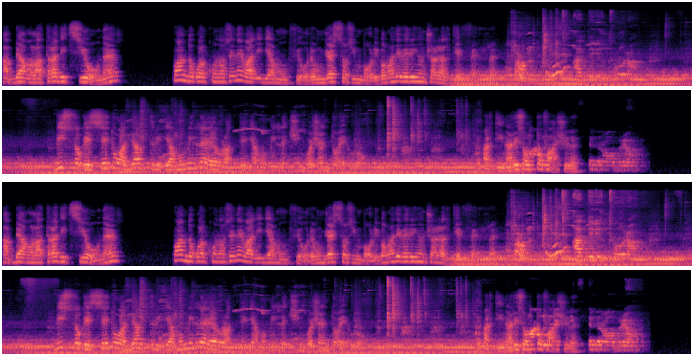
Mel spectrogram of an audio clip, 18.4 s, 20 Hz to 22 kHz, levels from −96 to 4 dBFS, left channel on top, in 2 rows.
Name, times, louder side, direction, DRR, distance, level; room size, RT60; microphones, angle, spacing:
voice 1, 0.0-1.6 2.3-6.6 9.9-14.1 15.6-16.9, left 1 dB, 30° left, 1.2 m, -26 dB
sound 1, 5.9-16.3, right 1 dB, 15° left, 1.9 m, -29 dB
sound 2, 6.7-8.3 8.6-8.9 9.1-9.2 9.8-10.3 10.7-12.7 13.1-13.2 13.7-15.6, right 2 dB, 20° right, 0.5 m, -33 dB
voice 2, 7.5-8.6 16.2-16.7 17.0-17.9, right 8 dB, 75° right, 0.3 m, -27 dB
4.8 x 2.1 x 2.3 m
head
